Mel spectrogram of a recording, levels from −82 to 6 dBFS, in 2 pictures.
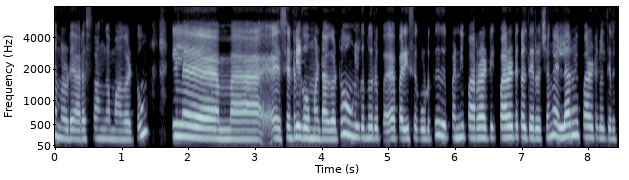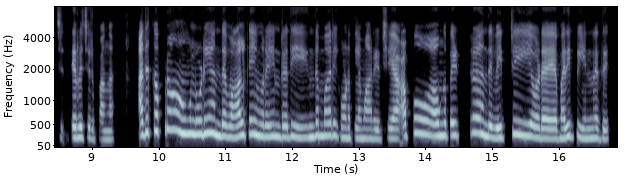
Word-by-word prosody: நம்மளுடைய 200 -5 -2
அரசாங்கமாகட்டும், 195 - -5 0.5
இல்ல 255 0 +4 0.7
ம - - -2 0.7
அ - - +3
சென்ட்ரல் 225 +1 +3
கவர்மெண்ட்டாகட்டும், 200 +3 0
அவுங்களுக்கு 235 -5 0
வந்து 220 0 -2
ஒரு 210 - -2
ப 175 +2 -1
பரிச 205 -1 +1
கொடுத்து 195 +7 -5
இது 245 - +1
பண்ணி 220 +2 -2
பாராட்டி 220 0 +1
பாராட்டுகள் 230 0 +2
தெரிவிச்சாங்க. 215 +5 -1
எல்லாருமே 250 +5 +3
பாராட்டுக்கள் 220 -2 -3
தெரிவிச்சு 200 +2 -11
தெரிவிச்சுருப்பாங்க. 205 -5 -2 0.5
அதுக்கப்புறம் 360 +5 0
அவுங்களுடைய 300 0 +4
அந்த 250 -2 +2
வாழ்க்கை 270 +5 +1
முறையின்றது 240 0 -1 0.2
இந்தமாரி 260 +2 0
கோணத்துல 215 -1 -5
மாறிருச்சு. 195 0 -6 0.2
அப்போ 285 +6 -6 0.3
அவுங்க 260 0 +2
பெற்ற 270 +4 -7 0.2
அந்த 240 - +2
வெற்றியோட 245 -1 0 0.3
மதிப்பு 235 +2 -2
என்னது? 205 -2 -4
225 Hz, 130 wpm, -18 LUFS, 205-255 Hz, 0.7 s, இல்ல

